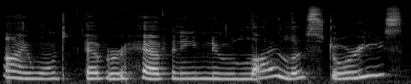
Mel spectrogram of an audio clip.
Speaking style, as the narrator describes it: Sadly, he thought

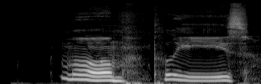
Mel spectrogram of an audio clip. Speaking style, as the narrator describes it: whined the embarrassed Bangle

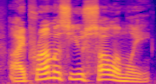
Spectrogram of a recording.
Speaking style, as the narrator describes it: cried the animated blacksmith

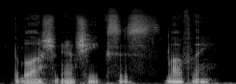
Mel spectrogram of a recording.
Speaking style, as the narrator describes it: he murmured

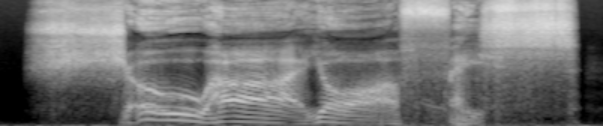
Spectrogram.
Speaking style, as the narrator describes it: hissed the snake

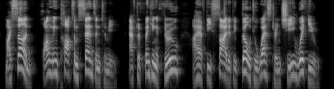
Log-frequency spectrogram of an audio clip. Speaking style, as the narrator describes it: He shouted

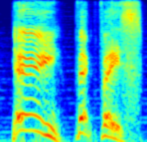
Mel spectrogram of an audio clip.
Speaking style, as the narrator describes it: He shouted

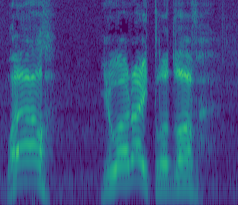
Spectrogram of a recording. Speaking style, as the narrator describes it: Turmgard called out from near the statue

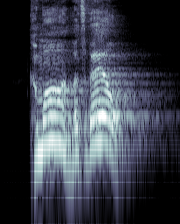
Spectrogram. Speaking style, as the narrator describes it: Rachel yelled

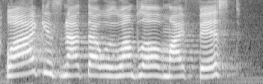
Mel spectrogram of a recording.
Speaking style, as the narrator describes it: yelled Lightbun

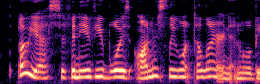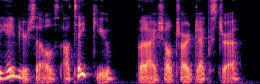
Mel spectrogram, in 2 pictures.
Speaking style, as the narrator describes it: answered Polly, though her face was quite sober and her tone delightfully businesslike

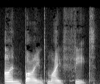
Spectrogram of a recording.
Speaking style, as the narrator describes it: he ordered, and he put into his voice all the force and menace he could muster

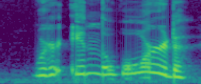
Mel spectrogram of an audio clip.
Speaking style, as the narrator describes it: she squeaked

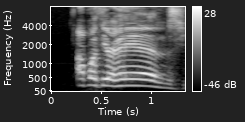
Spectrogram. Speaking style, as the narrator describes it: yelled a savage voice

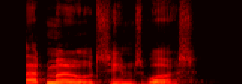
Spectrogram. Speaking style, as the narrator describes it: I ventured, my voice surprisingly steady

